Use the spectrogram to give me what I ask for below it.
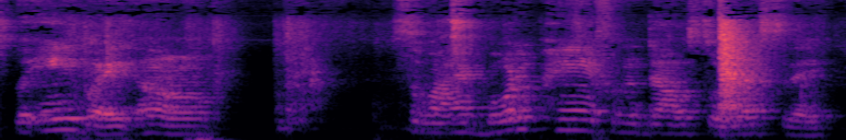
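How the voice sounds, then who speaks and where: A cooking vlogger in her forties, slightly sick with a cold, chats casually to her viewers, calling them y'all, from her home kitchen. Her voice is on the low side at a moderate pace, and with the camera a few steps away the audio is very noisy and has a roomy echo.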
